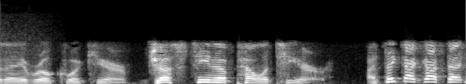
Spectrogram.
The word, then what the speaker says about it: Pelletier: I don't mean any offense by it, but I think it's now Pelletier is how you actually pronounce it.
